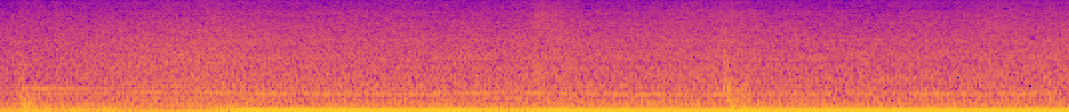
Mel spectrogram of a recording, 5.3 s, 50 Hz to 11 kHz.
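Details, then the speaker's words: 2008 Chevy Malibu with front-end noise and wearing tires, high mileage: over a steady low drone a faint level groaning tone holds while the wheel turns; front strut bearings stuck on both sides, full strut assemblies needed. "that's the strut bearings are stuck in this thing you get that [Music] tone when you're turning your strut bearings are stuck it's gonna need struts on both sides"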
